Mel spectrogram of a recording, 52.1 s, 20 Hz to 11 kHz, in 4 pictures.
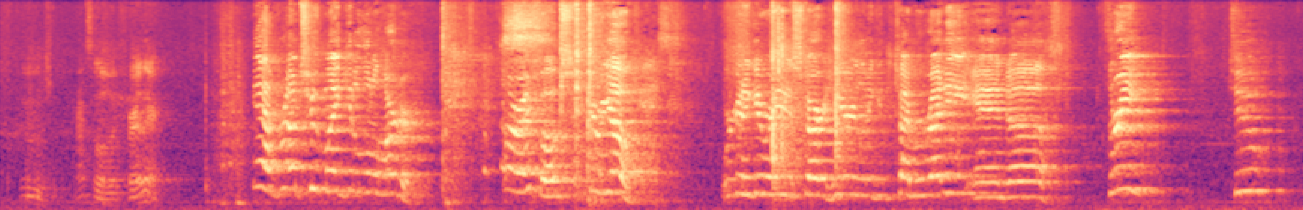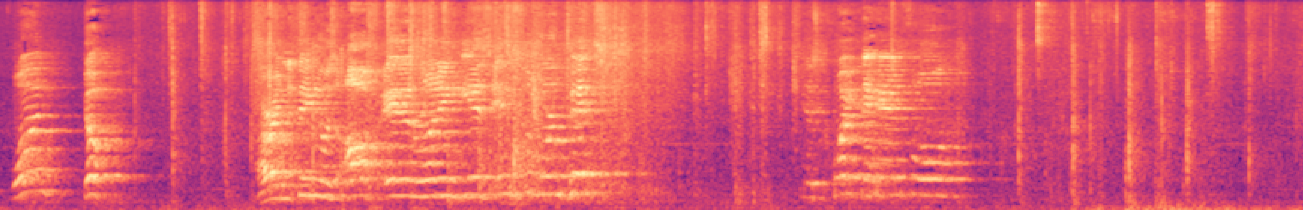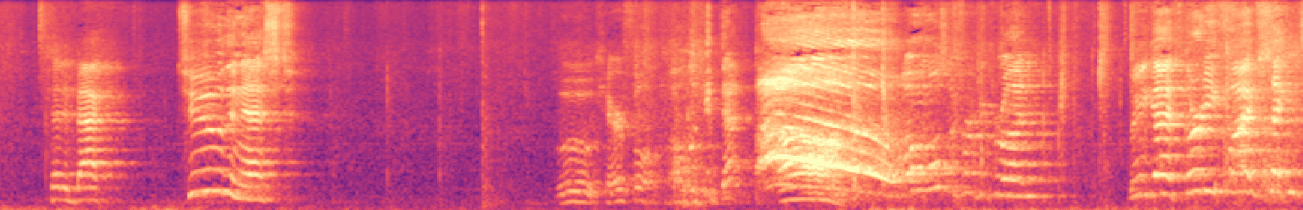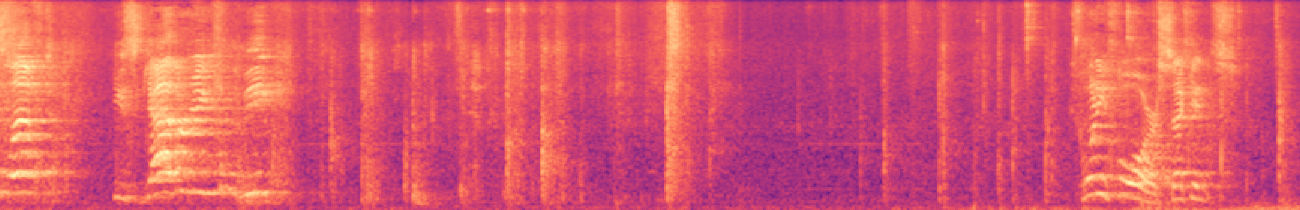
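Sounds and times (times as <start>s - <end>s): person speaking: 2.5s - 14.6s, 15.6s - 19.6s, 31.6s - 42.2s, 49.8s - 51.5s
faint footsteps: 14.3s - 26.8s, 29.3s - 31.5s, 34.8s - 40.2s, 40.9s - 52.0s.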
